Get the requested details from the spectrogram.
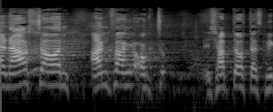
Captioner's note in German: Fortgesetzte Zurufe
